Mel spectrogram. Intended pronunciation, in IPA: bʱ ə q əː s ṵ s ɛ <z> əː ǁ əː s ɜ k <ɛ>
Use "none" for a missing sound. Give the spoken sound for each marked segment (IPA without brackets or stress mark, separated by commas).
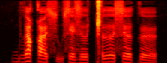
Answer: z, œ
